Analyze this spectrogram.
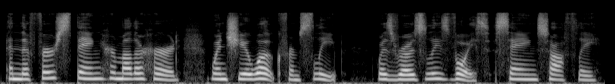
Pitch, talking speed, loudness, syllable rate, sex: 235 Hz, 165 wpm, -17 LUFS, 4.6 syllables/s, female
